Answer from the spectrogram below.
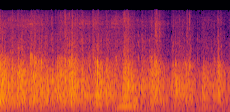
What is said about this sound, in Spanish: Con ese aplauso yo no me siento muy bienvenido. Dele un buen aplauso.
